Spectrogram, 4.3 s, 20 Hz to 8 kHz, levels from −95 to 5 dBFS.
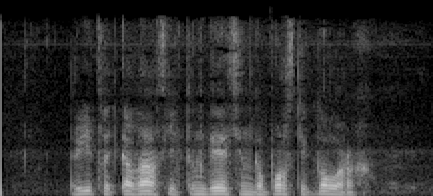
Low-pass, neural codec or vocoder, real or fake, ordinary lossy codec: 7.2 kHz; none; real; AAC, 32 kbps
